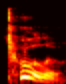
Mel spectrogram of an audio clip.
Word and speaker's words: Cthulhu: just so we're clear you pronounce cthulhu like tulu like like you're sneezing yeah like you're like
